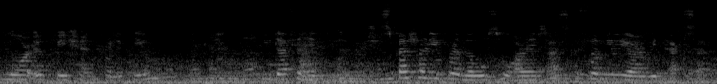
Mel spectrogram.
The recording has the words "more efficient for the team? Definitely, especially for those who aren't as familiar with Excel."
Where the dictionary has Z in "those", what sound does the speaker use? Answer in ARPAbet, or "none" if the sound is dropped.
S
